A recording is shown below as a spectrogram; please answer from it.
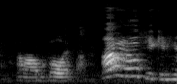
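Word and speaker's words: Bulleit: Now, I'm using Bullet, which I often use. How do you pronounce it? Like the ammunition, son.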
